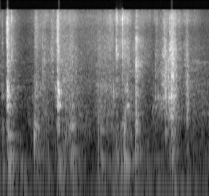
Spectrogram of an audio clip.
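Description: Paper and cardboard packaging being handled: irregular rustles and light knocks as a printed manual is set down and a small cardboard box is picked up.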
